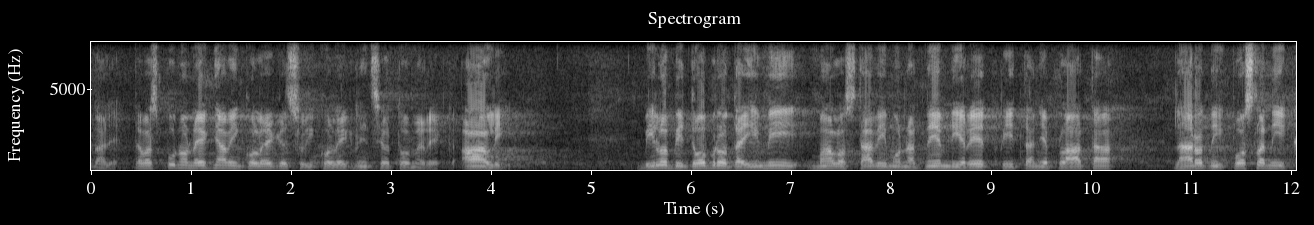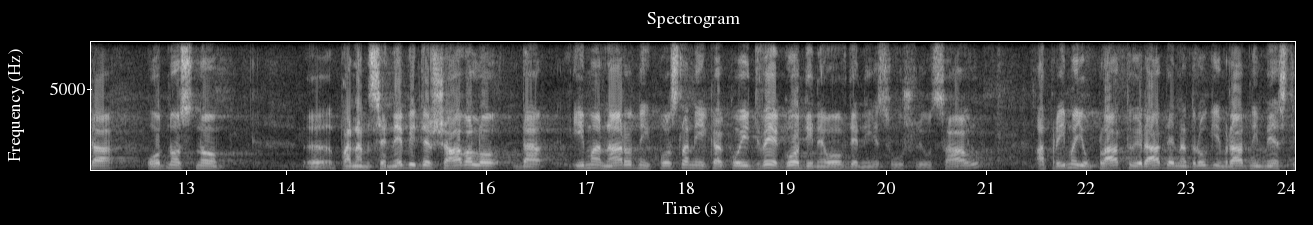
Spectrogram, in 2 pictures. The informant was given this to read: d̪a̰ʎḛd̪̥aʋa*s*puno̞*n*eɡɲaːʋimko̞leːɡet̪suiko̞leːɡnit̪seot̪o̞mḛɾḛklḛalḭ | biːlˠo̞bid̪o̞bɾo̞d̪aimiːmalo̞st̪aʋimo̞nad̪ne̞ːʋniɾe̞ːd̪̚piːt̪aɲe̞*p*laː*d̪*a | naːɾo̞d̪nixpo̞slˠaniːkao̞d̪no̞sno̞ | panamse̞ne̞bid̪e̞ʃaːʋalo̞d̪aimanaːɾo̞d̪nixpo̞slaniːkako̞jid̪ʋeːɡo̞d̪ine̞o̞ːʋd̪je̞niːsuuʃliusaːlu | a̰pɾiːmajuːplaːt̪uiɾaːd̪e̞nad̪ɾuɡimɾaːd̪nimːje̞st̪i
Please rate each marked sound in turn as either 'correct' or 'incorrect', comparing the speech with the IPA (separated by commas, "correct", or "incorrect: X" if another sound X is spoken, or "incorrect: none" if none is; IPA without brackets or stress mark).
correct, correct, correct, incorrect: t̪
